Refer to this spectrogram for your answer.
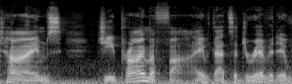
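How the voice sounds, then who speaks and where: Audible room echo surrounds a man whose voice moves in very wide pitch swings. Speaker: high school math teacher. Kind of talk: recorded lecture. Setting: recorded classroom video. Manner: fast.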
